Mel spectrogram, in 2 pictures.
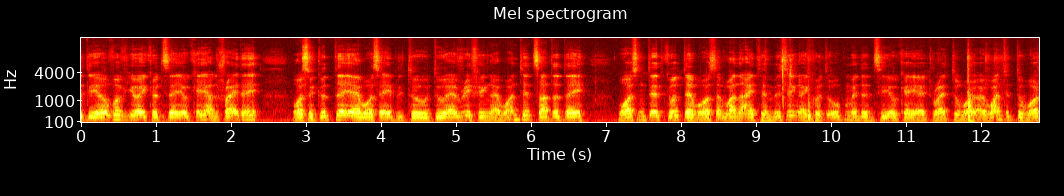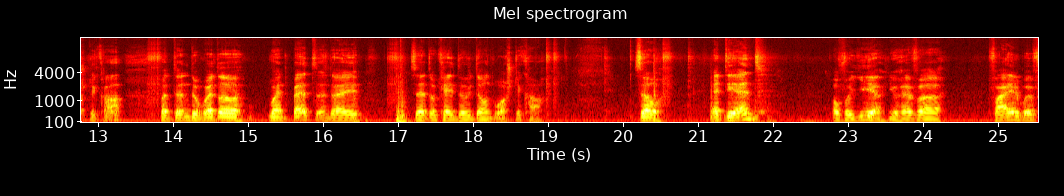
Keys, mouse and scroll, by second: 9.3 click, 9.6 Tab, 20.4 click.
